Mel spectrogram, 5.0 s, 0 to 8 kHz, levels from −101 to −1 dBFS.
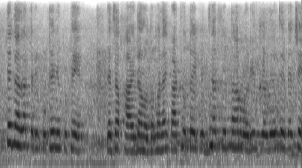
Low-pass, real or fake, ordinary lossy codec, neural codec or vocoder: none; fake; none; codec, 16 kHz, 4 kbps, X-Codec, HuBERT features, trained on general audio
